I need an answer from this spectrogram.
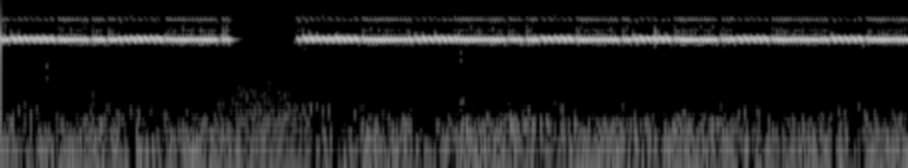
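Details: Emma field cricket singing: a loud, steady, high pulsed trill with fast regular pulses, briefly pausing once for about half a second before resuming, over a quiet background.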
